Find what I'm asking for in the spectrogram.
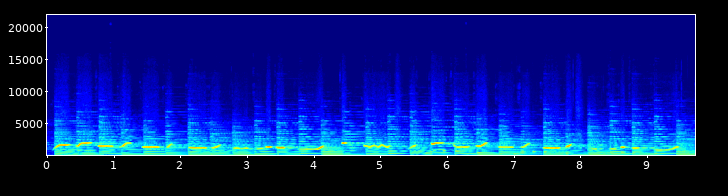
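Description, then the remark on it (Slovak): A bright whistled tune carries a lively melody over steady instrumental accompaniment, loud and close, with short phrases and quick pitch slides throughout. “V rozhlase ju budeš počuť, každý si ju zapíska.”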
